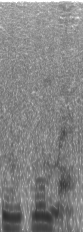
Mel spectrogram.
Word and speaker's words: Mpume: My name is Mpume. Look at even how it rhymes with your own name, Mpoloma.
